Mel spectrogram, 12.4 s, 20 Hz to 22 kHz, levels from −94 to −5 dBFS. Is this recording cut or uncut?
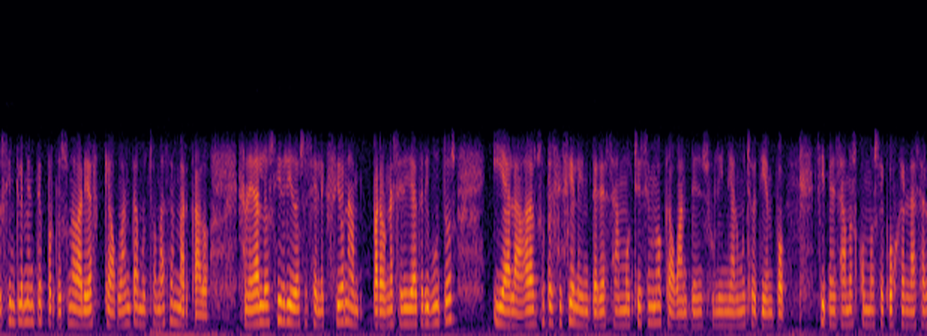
uncut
